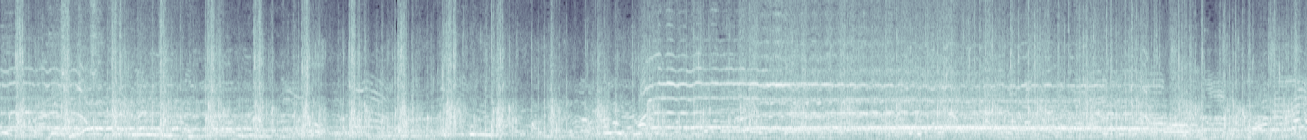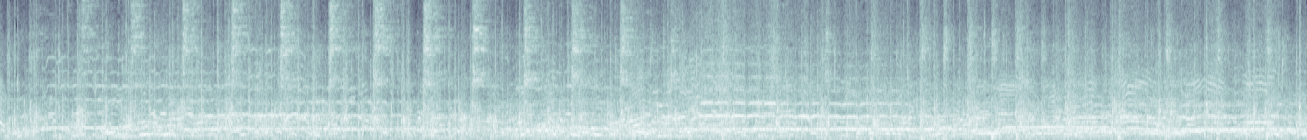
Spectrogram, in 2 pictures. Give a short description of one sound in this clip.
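A crowd claps hands in a steady rhythm.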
